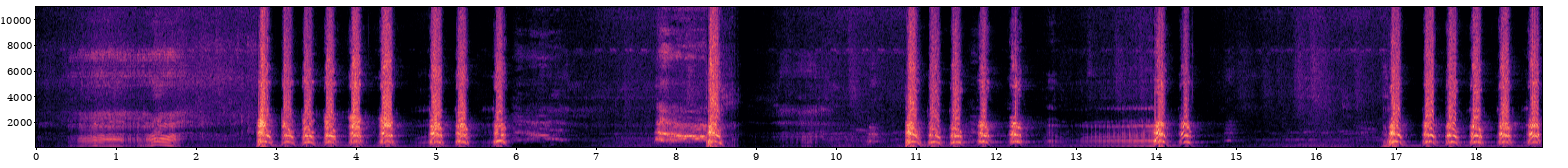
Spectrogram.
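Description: A German Shepherd barks in quick, sharp bursts, with drawn-out whining and yelping between the runs.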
